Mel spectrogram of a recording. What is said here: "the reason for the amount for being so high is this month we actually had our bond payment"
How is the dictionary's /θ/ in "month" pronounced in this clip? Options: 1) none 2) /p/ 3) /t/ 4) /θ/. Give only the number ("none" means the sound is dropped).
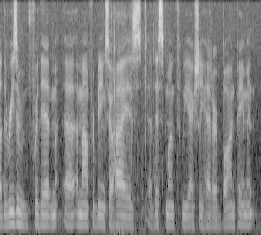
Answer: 4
